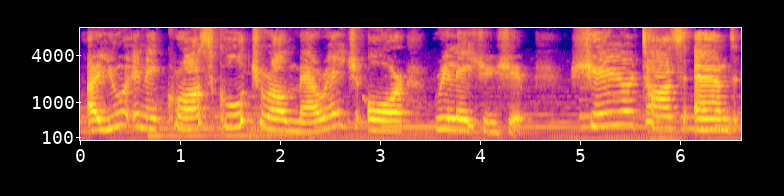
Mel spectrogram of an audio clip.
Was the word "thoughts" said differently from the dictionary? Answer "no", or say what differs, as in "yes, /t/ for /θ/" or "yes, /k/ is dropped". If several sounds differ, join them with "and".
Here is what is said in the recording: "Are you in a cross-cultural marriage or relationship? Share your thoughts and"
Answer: yes, /t/ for /θ/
